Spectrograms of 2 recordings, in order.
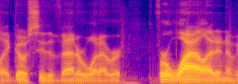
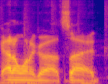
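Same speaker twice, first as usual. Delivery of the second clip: mock crying cat voice. Retelling how a pet cat sounded when taken outside: imitating a cat's crying. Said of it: "like crying noises".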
